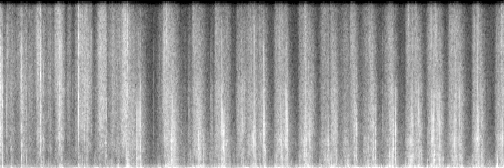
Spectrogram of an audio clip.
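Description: Fingertips and nails quickly scratch the chest of a black knit cotton t-shirt worn on the body. A rapid, steady series of dry, bright scratching strokes rasps over a soft low rumble, each stroke ending almost at once.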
